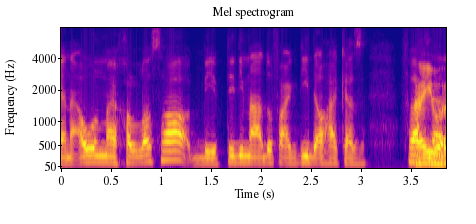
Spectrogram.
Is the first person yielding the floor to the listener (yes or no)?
no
